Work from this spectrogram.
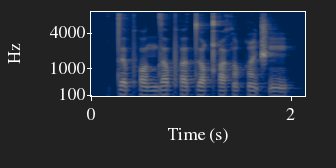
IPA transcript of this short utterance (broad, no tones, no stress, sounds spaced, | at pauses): t ə pʰ ɔ n d ʌ pʰ ʌ t u qʰ ʊ x ũ q ĩ t͡ʃʼ ĩ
